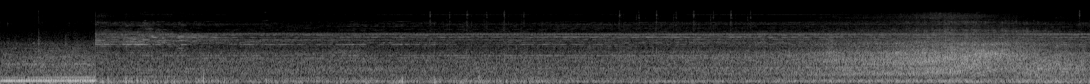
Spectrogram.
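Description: A pickup truck approaches and rushes past close by.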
